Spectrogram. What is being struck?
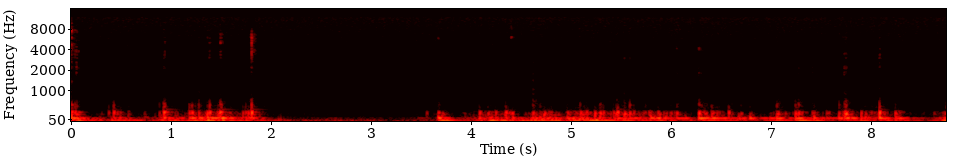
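Woven steel mesh microphone grille.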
